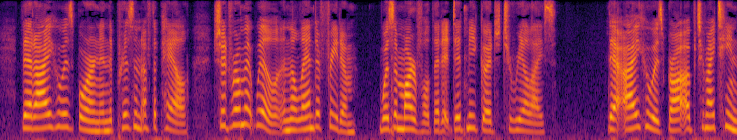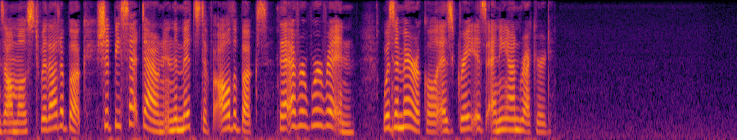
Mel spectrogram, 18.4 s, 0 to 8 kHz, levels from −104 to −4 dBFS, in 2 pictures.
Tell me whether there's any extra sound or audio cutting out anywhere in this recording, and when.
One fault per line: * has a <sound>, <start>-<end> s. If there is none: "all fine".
all fine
